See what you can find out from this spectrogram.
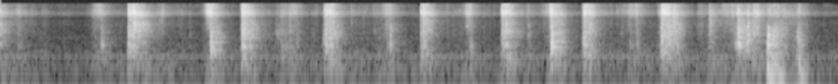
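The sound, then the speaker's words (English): A tarot deck being shuffled as cards fall out, heard as many rhythmic papery slaps at a steady pace. The slaps bunch into a quicker flurry at the end. “And all of these cards just fell out, and that is way too many to take, but I know it happened for a reason.”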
